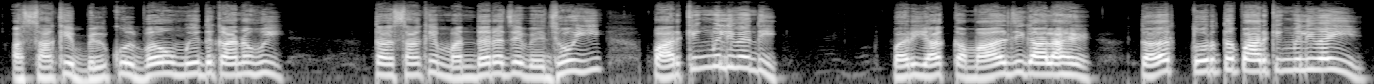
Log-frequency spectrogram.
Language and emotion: Sindhi, surprised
